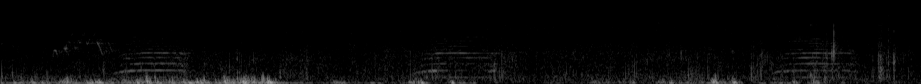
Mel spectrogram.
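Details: Goats at a handmade goat farm in Japan, playing on their new playground on 9 May 2024; three wavering, nasal bleats roughly four seconds apart, with low thumps and hoof scuffling underneath.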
